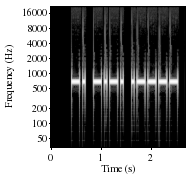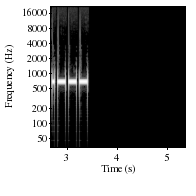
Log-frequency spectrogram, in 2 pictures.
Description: Morse code, heard as a keyed tone, about 22 wpm, 700 Hz. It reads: NC1J
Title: USA Call Signs - 4 Characters - Repeated 3x - 22wpm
